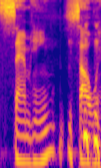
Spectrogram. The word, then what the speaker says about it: Samhain: the right pronunciation it's samhain it's always it's always like saw and win correct correct amendment yes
